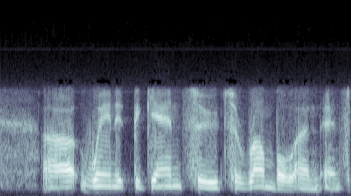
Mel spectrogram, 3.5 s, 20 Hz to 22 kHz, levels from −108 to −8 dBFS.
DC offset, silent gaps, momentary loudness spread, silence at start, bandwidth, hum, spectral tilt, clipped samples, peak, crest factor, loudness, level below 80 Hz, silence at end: under 0.1%; none; 6 LU; 0 s; 3.8 kHz; none; -9 dB/octave; under 0.1%; -6 dBFS; 14 dB; -20 LUFS; -78 dBFS; 0 s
